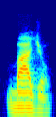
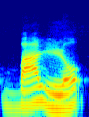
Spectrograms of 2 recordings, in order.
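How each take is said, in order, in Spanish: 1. La doble L suena como una Y. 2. La L se reparte en dos sílabas. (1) "jamás vallo" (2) "pronunciarlo en sílabas separadas"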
